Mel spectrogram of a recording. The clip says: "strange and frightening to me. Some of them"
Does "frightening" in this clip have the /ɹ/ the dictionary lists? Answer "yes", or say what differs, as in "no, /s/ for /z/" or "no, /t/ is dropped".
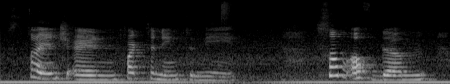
no, /ɹ/ is dropped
